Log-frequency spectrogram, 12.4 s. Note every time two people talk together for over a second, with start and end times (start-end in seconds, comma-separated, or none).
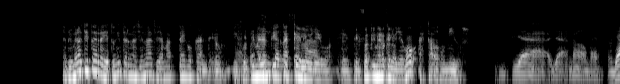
4.6-6.5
